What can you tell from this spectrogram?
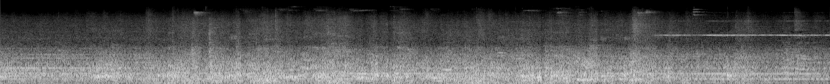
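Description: Cabin noise of a Škoda 14Tr trolleybus under way: rattling body and fittings over road rumble, with steady whining tones. A higher whine joins about seven seconds in.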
